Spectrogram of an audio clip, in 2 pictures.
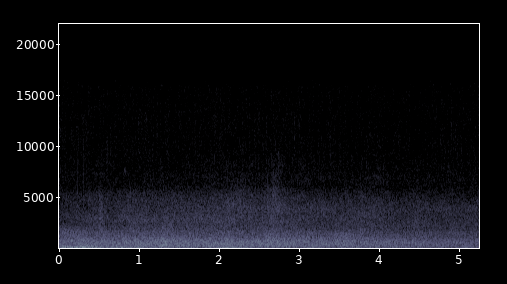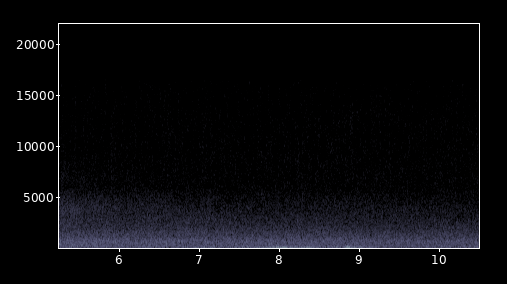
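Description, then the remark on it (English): Steady ocean surf washes in continuously, a broad rushing hiss of waves with a few slightly louder swells near the end, mixed with a light wind rumble and no voices. “As you hear the sound of the waves, imagine them washing over the body.”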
